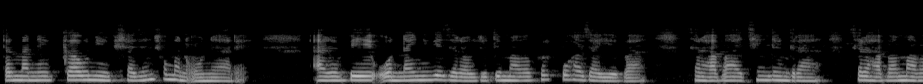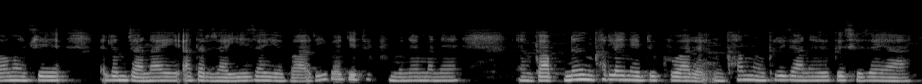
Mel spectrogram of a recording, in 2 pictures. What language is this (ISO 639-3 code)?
brx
